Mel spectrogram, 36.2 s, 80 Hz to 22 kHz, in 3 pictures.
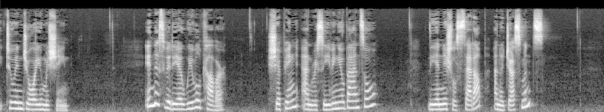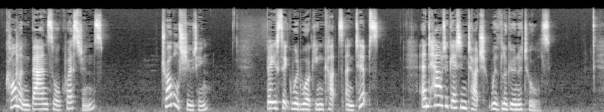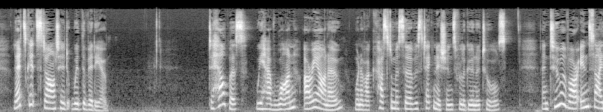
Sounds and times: Speech: 0.0 - 1.4, 2.9 - 4.6, 5.4 - 7.6, 8.6 - 10.9, 12.2 - 14.2, 15.3 - 16.3, 17.4 - 19.7, 20.5 - 23.2, 24.4 - 26.4, 28.4 - 34.4, 35.0 - 36.2.

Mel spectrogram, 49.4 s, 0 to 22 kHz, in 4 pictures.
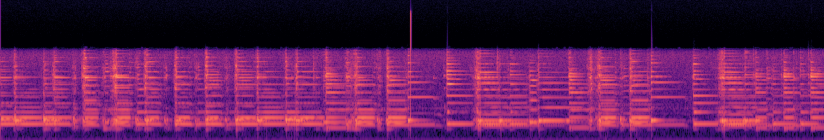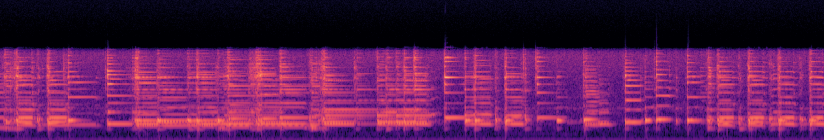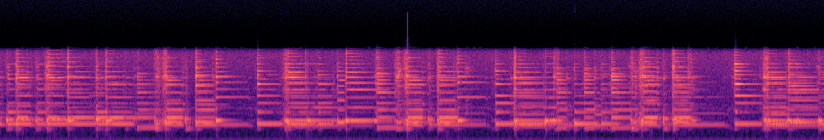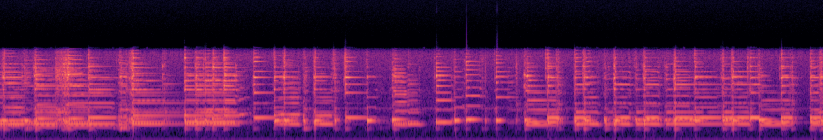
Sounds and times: Inside, small room: 0.0 - 49.4
Ukulele: 0.0 - 49.4.

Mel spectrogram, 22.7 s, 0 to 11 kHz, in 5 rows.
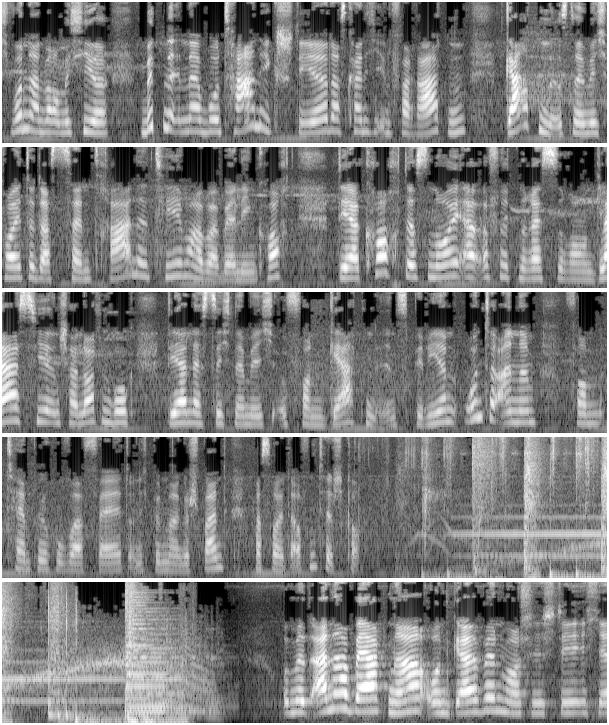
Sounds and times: Speech: 0.0 - 16.3, 20.2 - 22.6.

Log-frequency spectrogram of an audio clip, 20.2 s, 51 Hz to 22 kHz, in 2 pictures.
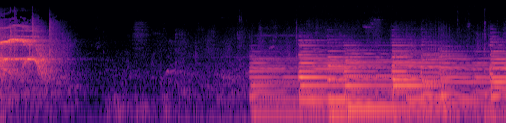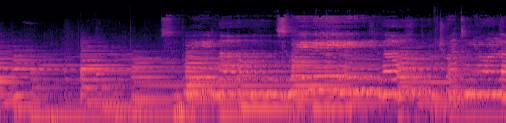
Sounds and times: Music: 5.0 - 20.2
Female singing: 13.4 - 20.2.

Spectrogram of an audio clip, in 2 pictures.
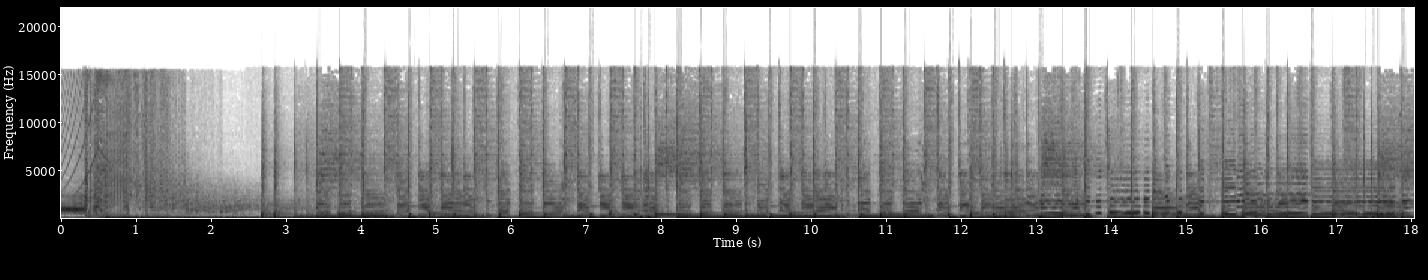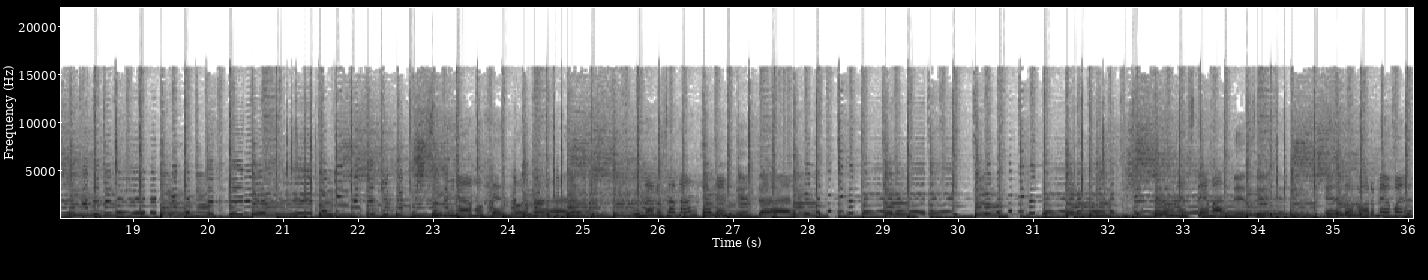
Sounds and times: Pop music: 3.4 - 36.0.

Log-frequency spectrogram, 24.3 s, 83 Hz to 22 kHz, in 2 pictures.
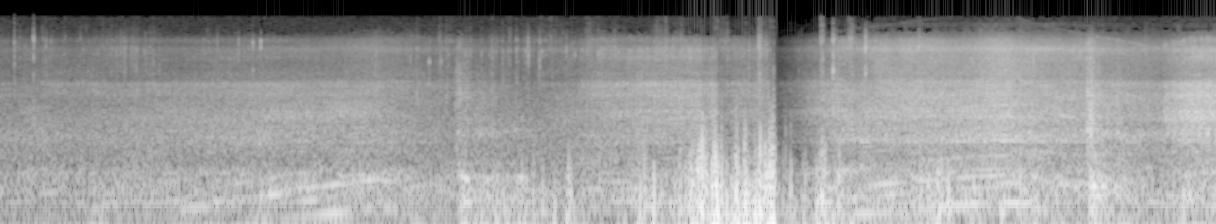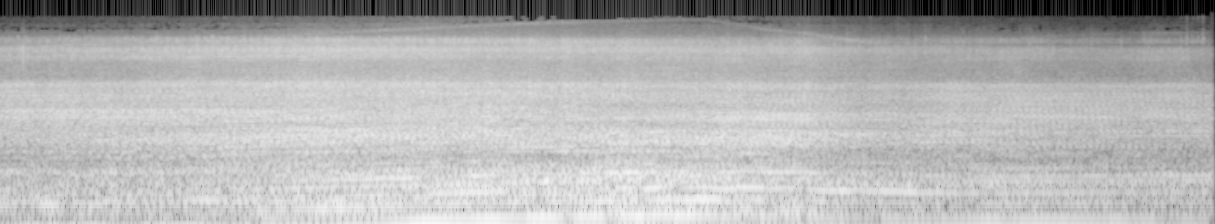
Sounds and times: Bus: 0.0 - 24.3.

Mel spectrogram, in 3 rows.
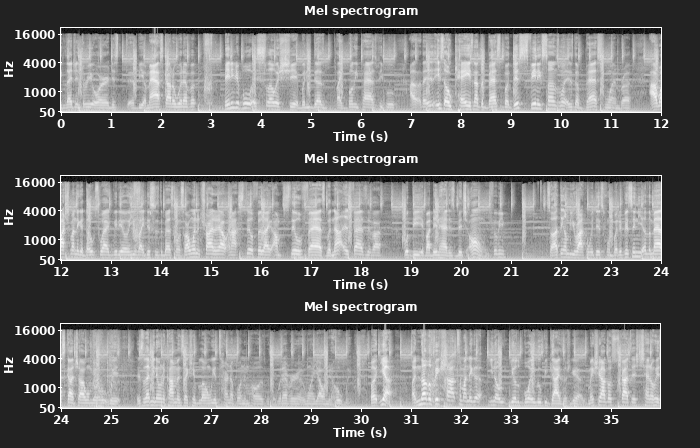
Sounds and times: Speech: 0.0 - 20.9, 21.6 - 35.9
Music: 0.0 - 35.9.

